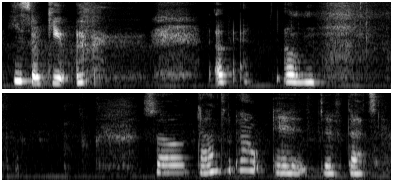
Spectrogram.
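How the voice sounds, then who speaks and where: A woman's voice: high-pitched, drawn-out words, pauses often, dark tone, slight background noise. A young woman chatting casually in a pet vlog from her messy bedroom, a bit out of breath and unwell, rambling with lots of fillers. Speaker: vlogger.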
